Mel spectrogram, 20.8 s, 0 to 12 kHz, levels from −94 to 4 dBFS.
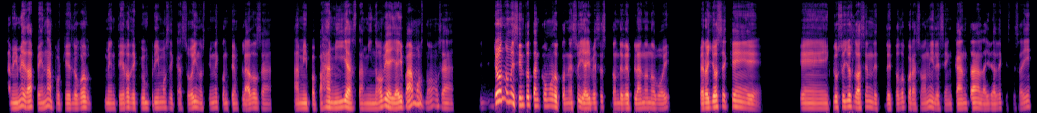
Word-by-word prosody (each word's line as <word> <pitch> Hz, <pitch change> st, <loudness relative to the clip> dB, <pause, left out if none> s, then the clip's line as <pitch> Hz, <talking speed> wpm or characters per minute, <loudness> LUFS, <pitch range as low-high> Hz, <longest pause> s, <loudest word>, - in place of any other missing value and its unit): a -, -, -10 dB
mí 110 Hz, 0 st, +1 dB
me 150 Hz, +5 st, +2 dB
da 125 Hz, 0 st, +6 dB
pena, 115 Hz, +8 st, -2 dB
porque 105 Hz, -1 st, -5 dB
luego 105 Hz, +2 st, -2 dB, 0.2 s
me 105 Hz, -1 st, -6 dB
entero, 105 Hz, +3 st, -4 dB
de 110 Hz, -1 st, -4 dB
que 110 Hz, -, -10 dB
un 110 Hz, -1 st, -5 dB
primo 115 Hz, +1 st, -6 dB
se 110 Hz, -2 st, -12 dB
casó, 105 Hz, +1 st, -6 dB
y 125 Hz, -, +2 dB
nos 105 Hz, -3 st, -9 dB
tiene 115 Hz, +2 st, -9 dB
contemplados, 105 Hz, 0 st, -4 dB
a 100 Hz, -1 st, -12 dB, 0.4 s
a 100 Hz, -, -5 dB
mi 105 Hz, 0 st, 0 dB
papá, 105 Hz, +5 st, -5 dB
a -, -, +5 dB
mí, 115 Hz, +2 st, 0 dB
y 135 Hz, -, +7 dB
hasta 105 Hz, -3 st, +3 dB
a -, -, -8 dB
mi 105 Hz, 0 st, -6 dB
novia. 125 Hz, +7 st, +4 dB
Y 110 Hz, -, +2 dB
ahí 115 Hz, +3 st, +6 dB
vamos, 195 Hz, -, +2 dB
¿no? 130 Hz, +7 st, -12 dB
O 140 Hz, -, -12 dB
sea, 105 Hz, -6 st, -7 dB, 0.8 s
yo 260 Hz, +3 st, +12 dB
no 265 Hz, -6 st, -1 dB
me 220 Hz, -4 st, +6 dB
siento 175 Hz, +1 st, +4 dB
tan 155 Hz, -4 st, +1 dB
cómodo 150 Hz, -4 st, +1 dB
con 105 Hz, 0 st, -6 dB
eso, 110 Hz, +5 st, -5 dB
y 115 Hz, -4 st, +3 dB
hay 105 Hz, +1 st, +5 dB
veces, 110 Hz, +4 st, -8 dB
donde 105 Hz, 0 st, -3 dB
de 105 Hz, 0 st, +3 dB
plano, 105 Hz, +2 st, -3 dB
no 105 Hz, -2 st, -4 dB
voy. 100 Hz, +1 st, -6 dB, 0.6 s
Pero 105 Hz, +2 st, +6 dB
yo 130 Hz, +4 st, +7 dB
sé 135 Hz, -1 st, -4 dB
que 115 Hz, -, 0 dB, 0.7 s
que, 105 Hz, 0 st, -3 dB
incluso, 125 Hz, +5 st, -4 dB
ellos 135 Hz, 0 st, +1 dB
lo 120 Hz, -, +3 dB
hacen 125 Hz, +3 st, -3 dB
de 105 Hz, -2 st, -7 dB
de 105 Hz, -, -5 dB
todo 115 Hz, +4 st, -9 dB
corazón, 105 Hz, +1 st, -7 dB
y 125 Hz, -, -3 dB
les 100 Hz, -1 st, -9 dB
encanta 105 Hz, +3 st, 0 dB
la 100 Hz, -2 st, -6 dB
idea 100 Hz, 0 st, -7 dB
de 110 Hz, +2 st, -10 dB
que 110 Hz, -, -43 dB
estés 95 Hz, +1 st, -33 dB
ahí. 120 Hz, +6 st, -8 dB
110 Hz, 215 wpm, -24 LUFS, 105-125 Hz, 0.8 s, yo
